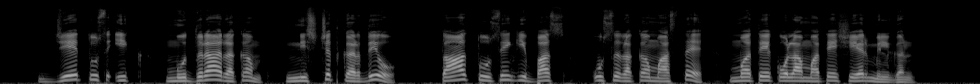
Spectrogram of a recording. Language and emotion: Dogri, neutral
